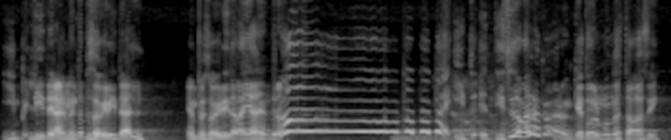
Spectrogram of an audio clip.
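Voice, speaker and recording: Lively man telling a story. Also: high voice, racing, very noisy. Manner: animated storytelling, laughs often. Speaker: podcast host. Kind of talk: casual chat. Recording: long reverb.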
